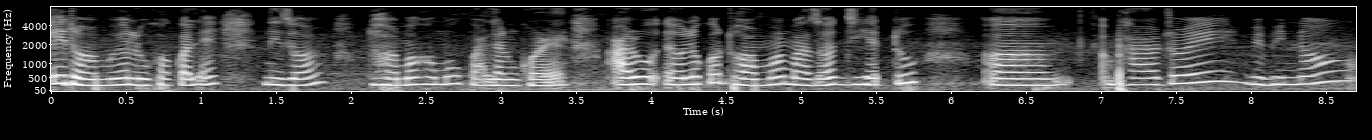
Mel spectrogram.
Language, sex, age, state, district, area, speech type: Assamese, female, 18-30, Assam, Kamrup Metropolitan, urban, spontaneous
